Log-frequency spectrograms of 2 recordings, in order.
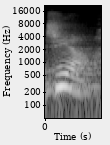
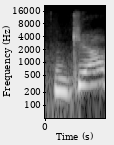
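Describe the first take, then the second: First: The syllable begins with a j sound. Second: The syllable begins with a g sound. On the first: The speaker calls it right. "इसका जो सही pronunciation होता है वह होता है ज्या" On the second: The speaker calls it wrong. "लेकिन हम इसे ज्ञा बोलते हैं"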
